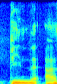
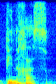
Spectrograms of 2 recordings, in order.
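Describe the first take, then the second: First: The name is said with a French-style pronunciation. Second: The name is said with a Hebrew pronunciation. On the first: The speaker calls it wrong. "quand tu dis Pinhas" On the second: The speaker calls it right. "ces prénoms bibliques se prononcent en hébreu"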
